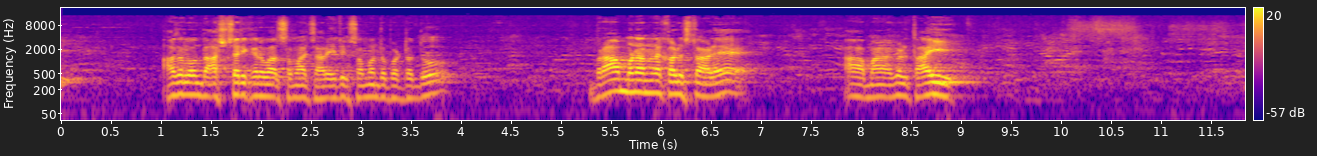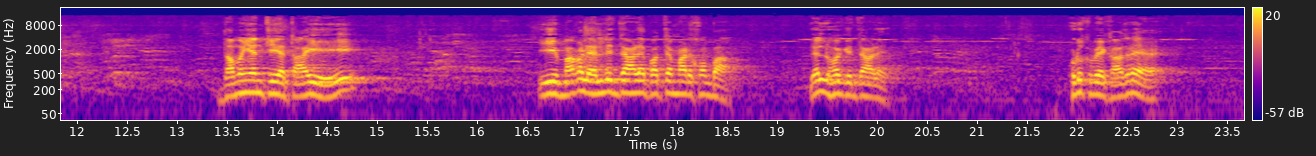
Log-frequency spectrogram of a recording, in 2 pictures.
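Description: An elderly man sings a slow chant in short phrases, close to a microphone.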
